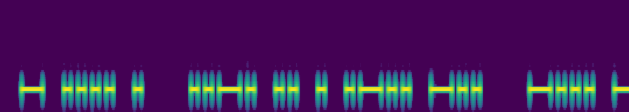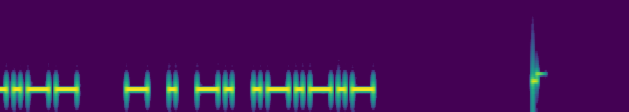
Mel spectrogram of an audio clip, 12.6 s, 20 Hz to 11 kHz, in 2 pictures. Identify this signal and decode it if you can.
Morse code, heard as a keyed tone, about 17 wpm, 700 Hz. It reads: THE FIELD BY TEN.
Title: Sentences from Top 1000 Words - Review Part 2 - 17wpm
